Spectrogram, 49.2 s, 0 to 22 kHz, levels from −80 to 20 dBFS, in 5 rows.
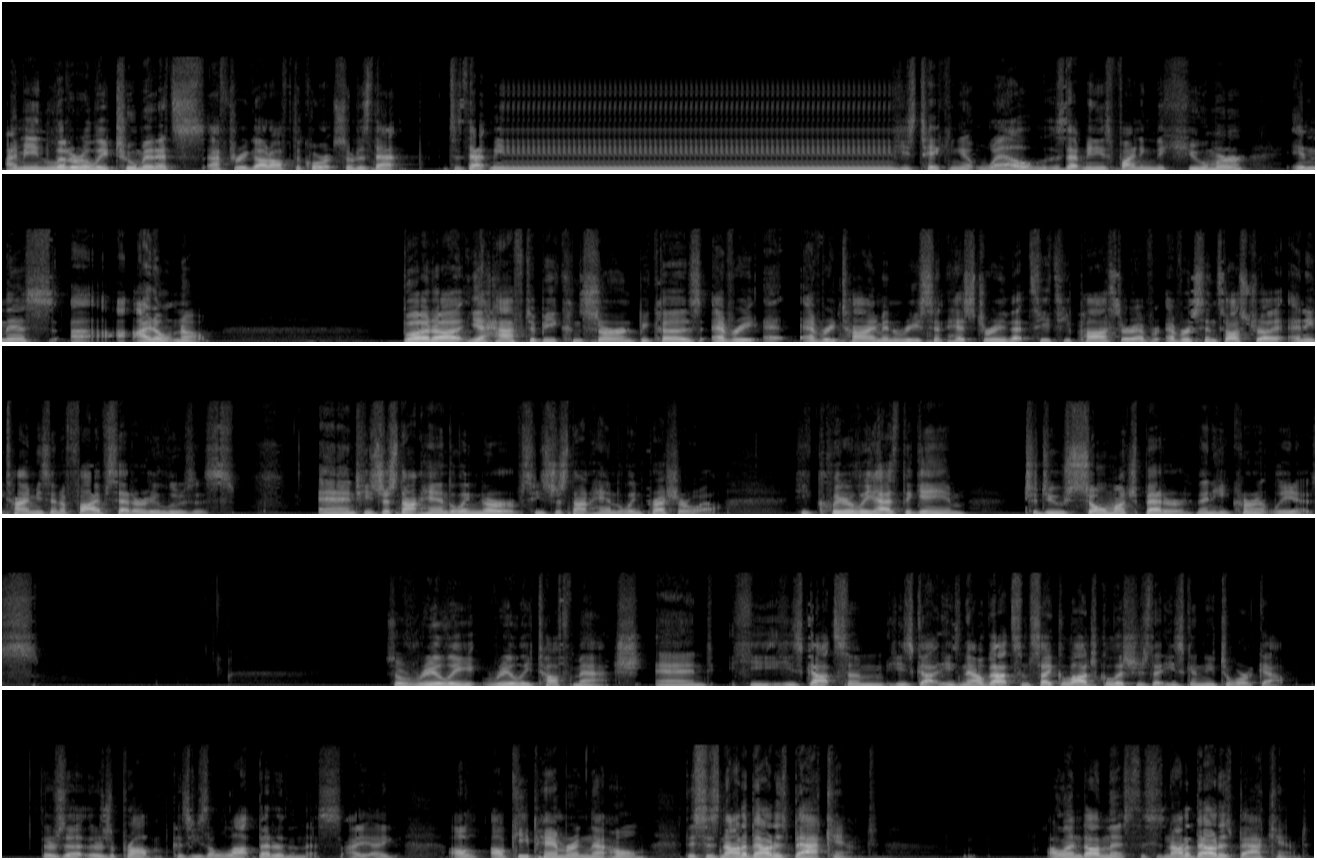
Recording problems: audio freezing; at 4 s for 3 s

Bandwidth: 14.5 kHz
